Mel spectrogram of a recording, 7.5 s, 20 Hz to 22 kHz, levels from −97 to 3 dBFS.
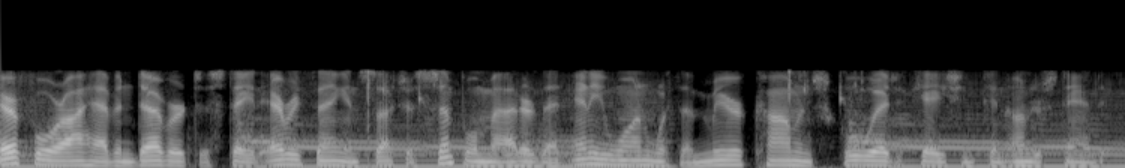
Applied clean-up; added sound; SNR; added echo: none; Musical instrument + Raindrop / Splash, splatter; 10 dB; none.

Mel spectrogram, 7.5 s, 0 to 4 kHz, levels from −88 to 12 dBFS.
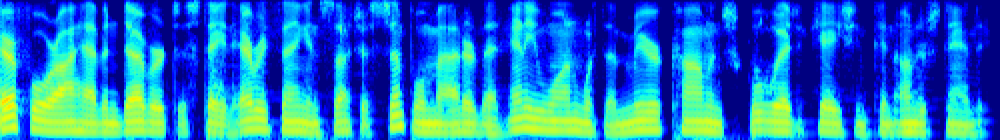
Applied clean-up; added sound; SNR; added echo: neural mask model DeepFilterNet 3.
